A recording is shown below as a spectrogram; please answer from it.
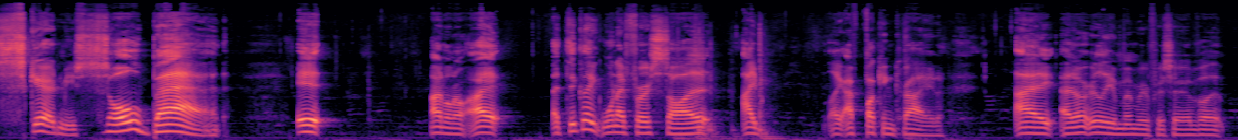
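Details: Stuttering in a male narrator reading a story aloud, who says his stutter is getting kind of bad.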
